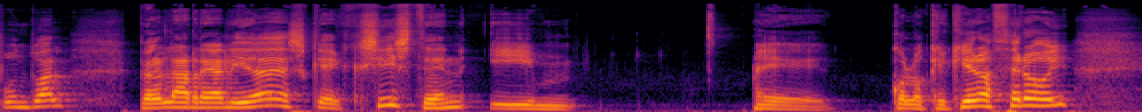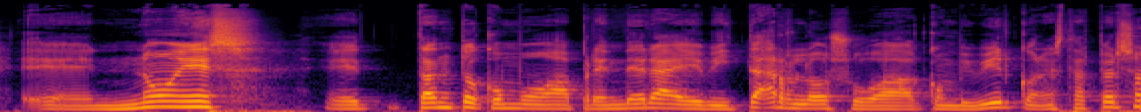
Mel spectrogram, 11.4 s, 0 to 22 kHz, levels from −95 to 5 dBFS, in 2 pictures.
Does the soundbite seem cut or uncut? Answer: uncut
